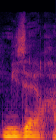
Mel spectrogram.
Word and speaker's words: Misair: es gab nur eine, äh, eine Fluggesellschaft in Ägypten, die trug den Namen M-I-S-A-I-R. Die hatten in Frankreich auch nicht besonders viel Glück, weil der ausgesprochen in französisch Misère heißt, das Misère.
